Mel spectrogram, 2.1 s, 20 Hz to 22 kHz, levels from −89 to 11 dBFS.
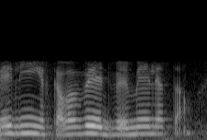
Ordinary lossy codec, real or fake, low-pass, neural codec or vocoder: none; real; 3.6 kHz; none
